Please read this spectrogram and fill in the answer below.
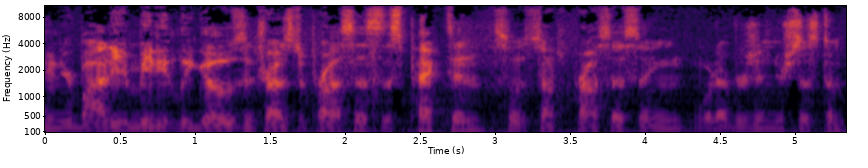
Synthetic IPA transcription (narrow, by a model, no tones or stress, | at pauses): ɨ̃njə˞bɑɾiɨmiɾiɨʔˡliɡoʊzɨ̃ntʰɹ̥aɪz̥tʰɨpʰɹ̥ɔsɛsðɨspʰɛk̚tɨ̃nsoʊətstɑpspʰɹ̥ɑsɛsɪ̃ŋwʌ̰ɾɛvə˞zɨ̃njə˞sɪstə̃m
